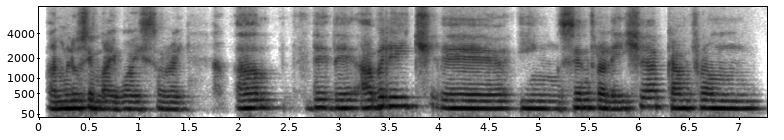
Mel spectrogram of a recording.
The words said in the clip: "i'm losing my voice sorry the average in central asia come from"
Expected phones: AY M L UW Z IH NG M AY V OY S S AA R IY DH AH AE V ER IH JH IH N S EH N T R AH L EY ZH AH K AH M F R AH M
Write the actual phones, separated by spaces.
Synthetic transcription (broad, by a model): AY M L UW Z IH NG M AY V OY S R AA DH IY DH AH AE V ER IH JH IH N S EH N T R AH L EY SH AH K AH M F R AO M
